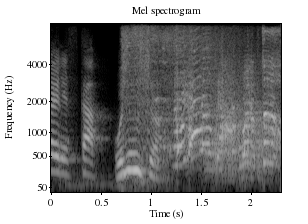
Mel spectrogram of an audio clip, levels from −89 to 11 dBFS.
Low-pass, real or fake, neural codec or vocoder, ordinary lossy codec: none; fake; codec, 16 kHz, 1 kbps, X-Codec, HuBERT features, trained on general audio; none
